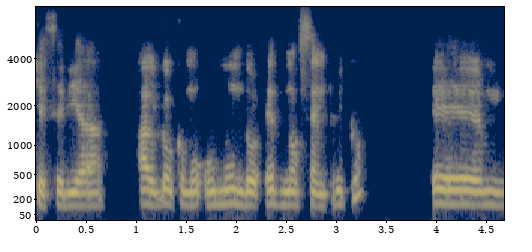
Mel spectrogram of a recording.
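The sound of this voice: A man speaks slowly at a fairly high pitch, with a slightly husky edge. His intonation is monotone and flat, and the sound is dry and close with no echo.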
